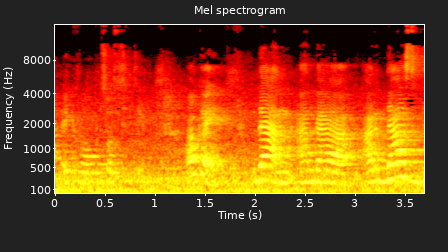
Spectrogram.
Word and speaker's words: Ardas: I just explain you pronunciation. The first line is Ardas. Ardas, it means I asking. So Ardas, it's like a prayer, or I ask you.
